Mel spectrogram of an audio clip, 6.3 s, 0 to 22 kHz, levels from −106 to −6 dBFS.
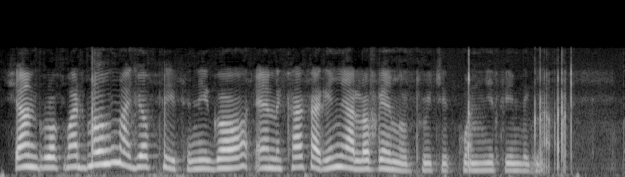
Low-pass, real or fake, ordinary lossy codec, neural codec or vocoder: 7.2 kHz; fake; none; codec, 16 kHz, 2 kbps, FunCodec, trained on LibriTTS, 25 frames a second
